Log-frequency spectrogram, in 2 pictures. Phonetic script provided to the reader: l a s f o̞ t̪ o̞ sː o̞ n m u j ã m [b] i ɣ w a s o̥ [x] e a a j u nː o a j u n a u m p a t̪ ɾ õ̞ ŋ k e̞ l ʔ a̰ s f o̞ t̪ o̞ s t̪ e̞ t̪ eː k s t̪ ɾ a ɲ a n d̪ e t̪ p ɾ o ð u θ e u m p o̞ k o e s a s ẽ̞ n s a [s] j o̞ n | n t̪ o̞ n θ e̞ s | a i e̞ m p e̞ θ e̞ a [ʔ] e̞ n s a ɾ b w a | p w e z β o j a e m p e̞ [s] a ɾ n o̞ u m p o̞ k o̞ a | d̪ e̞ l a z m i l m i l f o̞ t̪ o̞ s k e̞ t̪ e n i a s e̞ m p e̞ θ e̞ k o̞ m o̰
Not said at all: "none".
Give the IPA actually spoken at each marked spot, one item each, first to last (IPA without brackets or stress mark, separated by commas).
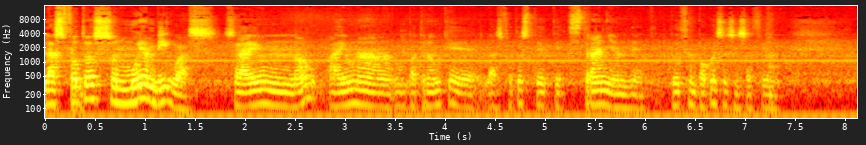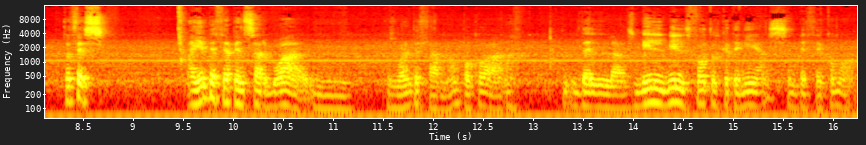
b, s, θ, p, θ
